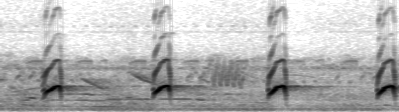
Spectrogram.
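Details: Squirrel cuckoo in Brazil giving four sharp, clipped notes, each quickly rising then dropping, spaced just under a second apart, over a faint steady background hiss.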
